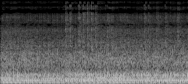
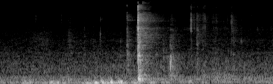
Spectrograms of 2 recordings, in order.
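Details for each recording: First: Honda lawn mower: uneven wavering, stumbling low putter at idle; air filter clean, plug a year old; fixed by changing spark plug (13/16 socket). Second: Honda lawn mower after the spark plug was replaced with an NGK plug torqued to 14 lb-ft: after a few pulls it settles into an even, steady idle, curing the earlier inconsistent idle; air filter checked clean.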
